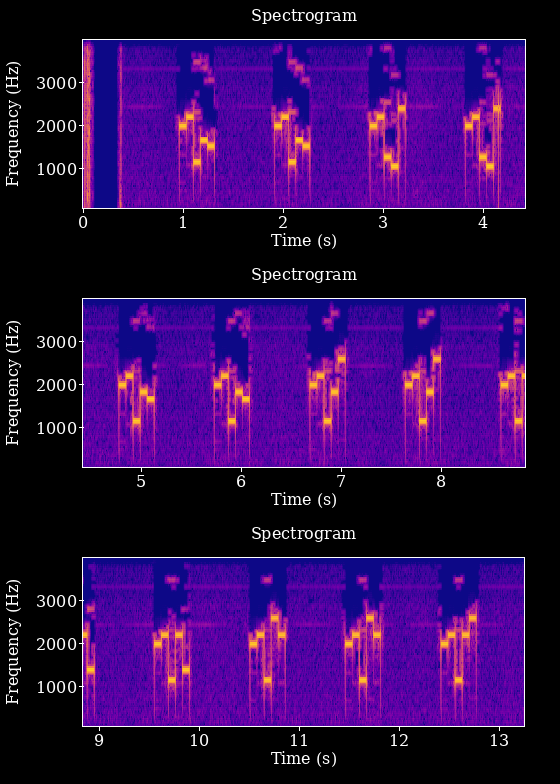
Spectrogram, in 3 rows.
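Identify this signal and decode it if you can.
Five-tone selective call (ZVEI), heard as quick runs of five tones, tones of about 70 ms. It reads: 89265 89265 89310 89310 89276 89276 89277 89277 89294 89294 89229 89229 89299
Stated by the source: ZVEI five-tone call 89173 received via SDR, from the feuerwehr-orlamuende (Orlamünde fire brigade) audio server.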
